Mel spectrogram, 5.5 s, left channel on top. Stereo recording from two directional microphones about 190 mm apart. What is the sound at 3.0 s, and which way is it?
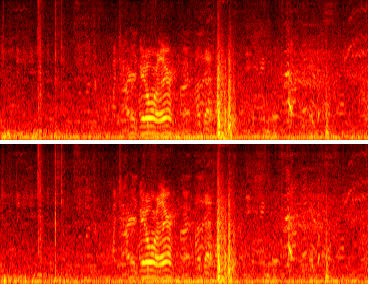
Vehicle, 30° right (ahead or behind).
